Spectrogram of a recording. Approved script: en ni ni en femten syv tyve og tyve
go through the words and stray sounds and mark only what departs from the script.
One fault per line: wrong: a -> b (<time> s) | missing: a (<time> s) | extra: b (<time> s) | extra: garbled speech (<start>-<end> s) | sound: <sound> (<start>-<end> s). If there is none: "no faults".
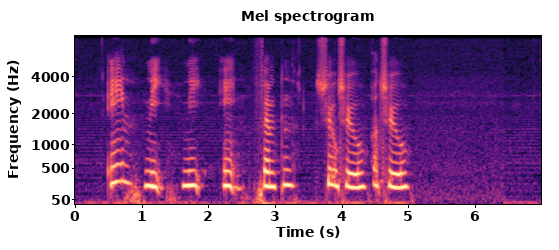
no faults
